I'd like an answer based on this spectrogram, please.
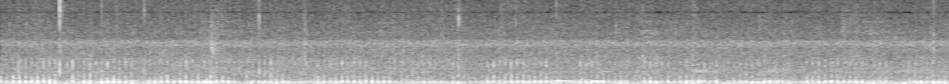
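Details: Hungry kittens named Socrates and Aphrodite during feeding time, giving a continuous soft purr that stays even for the whole stretch, mixed with constant background hiss and a few light taps.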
